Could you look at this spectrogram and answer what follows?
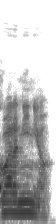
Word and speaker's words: Guadagnino: Guadagnino.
